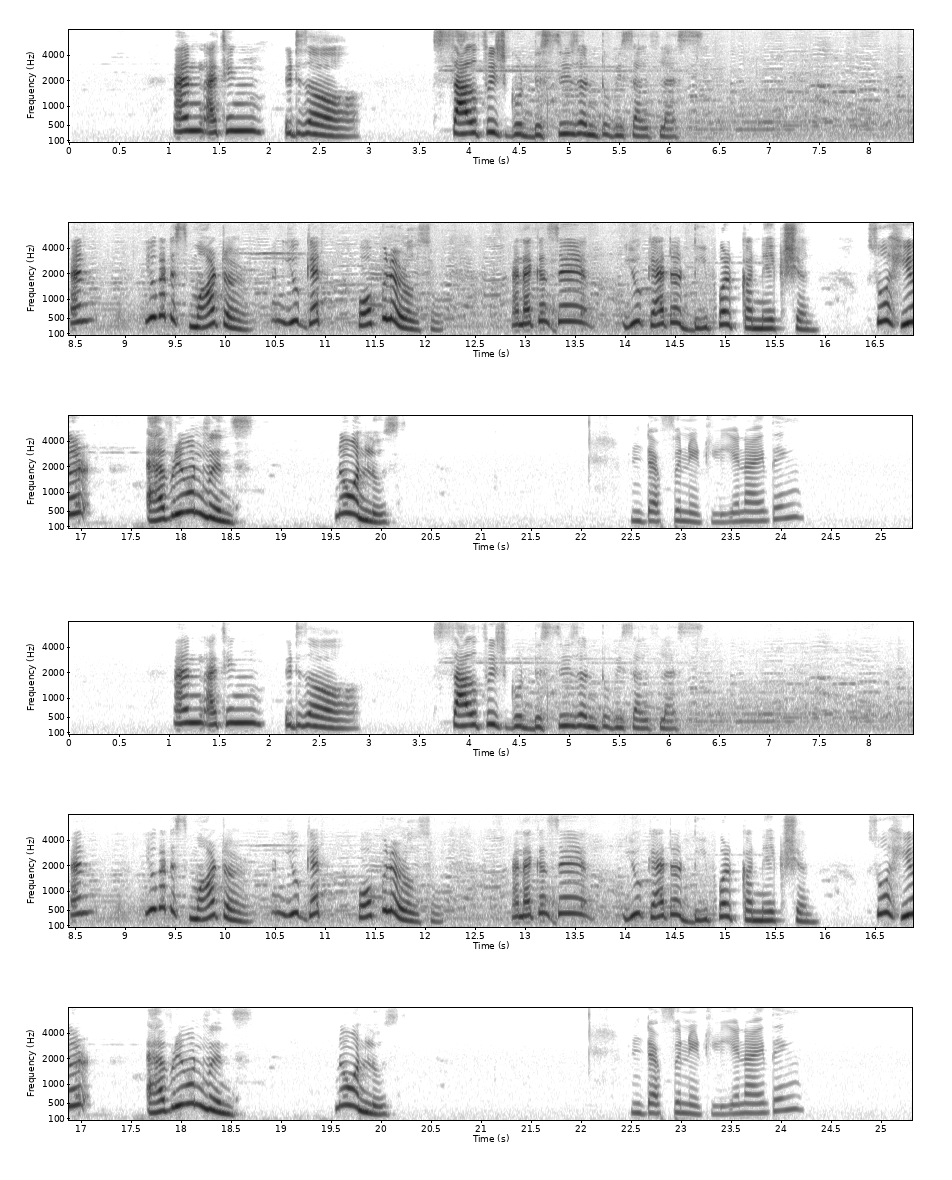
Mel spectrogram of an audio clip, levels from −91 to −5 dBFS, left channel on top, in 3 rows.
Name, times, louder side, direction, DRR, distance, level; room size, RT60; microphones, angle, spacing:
voice 1, 1.0-2.9 3.8-6.1 8.4-8.7 9.2-11.0 11.3-12.2 12.9-13.7 14.0-15.9 16.5-17.1 17.6-18.6 19.5-20.1, left 2 dB, 70° left, 2.3 m, -26 dB
sound 1, 4.4-14.9, left 3 dB, 50° left, 7.4 m, -50 dB
voice 2, 22.5-24.2, equal, 5° left, 1.2 m, -40 dB
head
